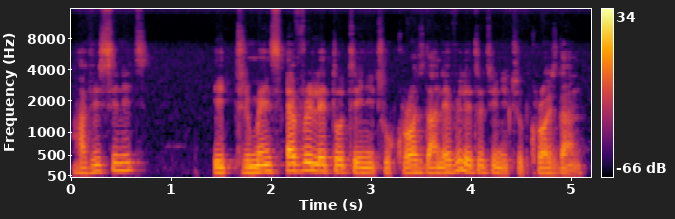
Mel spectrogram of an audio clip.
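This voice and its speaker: Guy walking you through a trading chart, keeps asking have you seen it, mellow voice, muffled lo-fi mic. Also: medium pitch, fairly quick. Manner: repetitive, earnest, coaxing questions. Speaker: trading tutor. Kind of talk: casual screen tutorial.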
